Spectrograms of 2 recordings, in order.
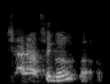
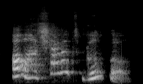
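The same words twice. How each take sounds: First: Said in the usual way. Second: Higher playful voice; chirpy thanks to Google; mock-cheerful shout out; jokey shout out.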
